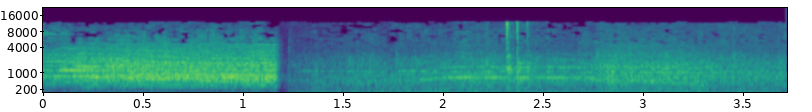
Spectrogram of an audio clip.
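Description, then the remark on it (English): A crowd of legislators erupts in loud, sustained cheering and applause after the Build Back Better bill passes 220 to 213 on a Friday, cut off abruptly after about a second, then resuming as a steady, slightly softer roar of cheers and clapping. “Yeah, so, and then they go on and cheer and cheer and cheer.”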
